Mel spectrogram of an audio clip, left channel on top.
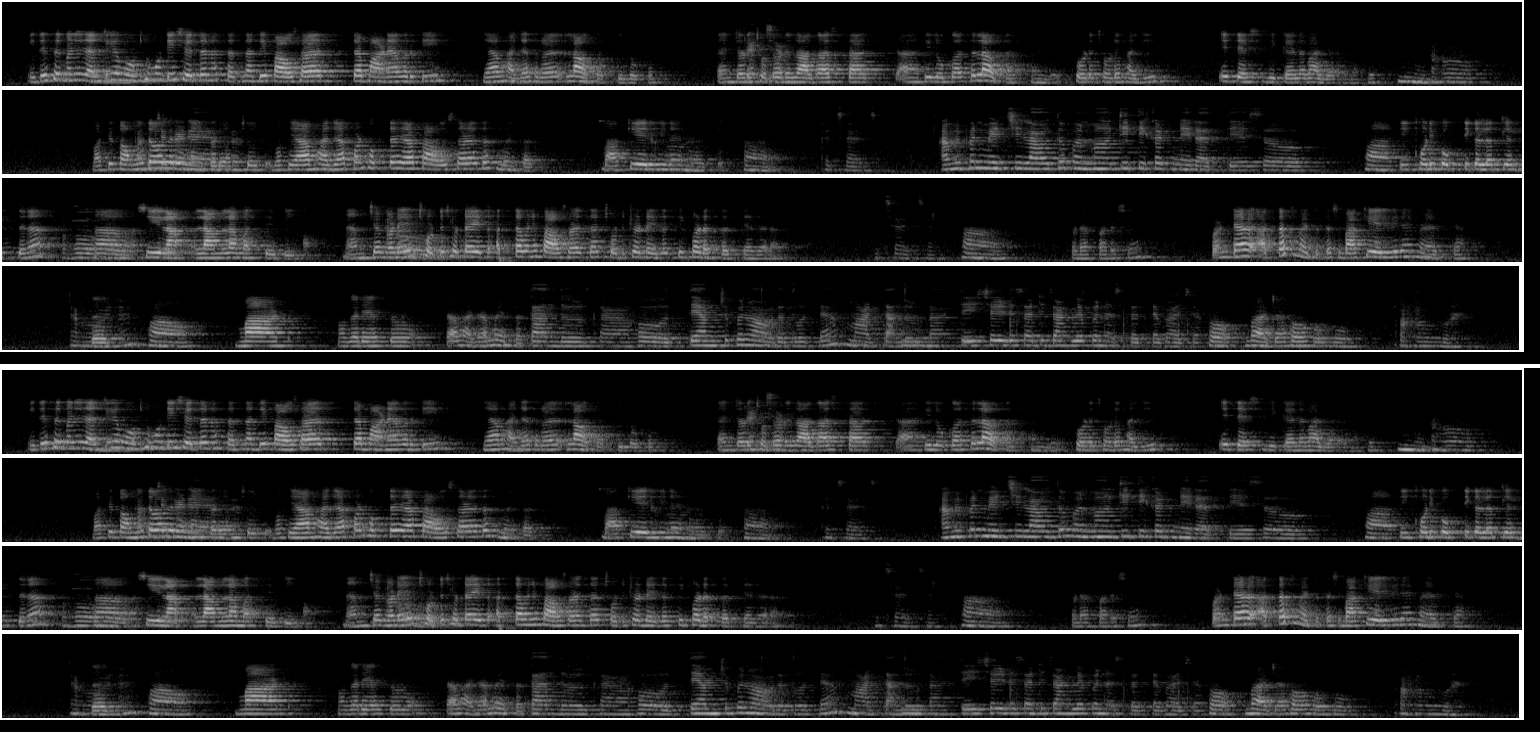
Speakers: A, in the centre; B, on the left.
A: इथे स म्हणजे त्यांची
B: हम्म
A: काय मोठी मोठी शेत नसतात ना ते पावसाळ्याच्या पाण्यावरती ह्या भाज्या सगळ्या लावतात ती लोकं, त्यांच्याकडे
B: अच्छा.
A: छोट छोट जागा असतात ती लोकं असं लावतात म्हणजे थोडं थोडं भाजी येते वि कायला बाजारामध्ये, हम्म.
B: हो
A: बाकी टॉमॅटो
B: आमच्याकडे
A: वगैरे नाही
B: आहे
A: इकडे
B: आता
A: आमच्या मग या भाज्या पण फक्त या पावसाळ्यातचं मिळतात. बाकी एरवी
B: हो
A: नाही मिळत हा.
B: अच्छा अच्छा. आम्ही पण मिरची लावतो पण मग ती तिखट नाही राहत ते असं.
A: हा ती थोडी पोपटी कलरची
B: फिक्की
A: असते ना?
B: हो,
A: हा
B: हो,
A: अशी
B: हो.
A: ला लांब लांब असते ती. आमच्याकडे
B: हो.
A: छोटे छोट्या आत्ता म्हणजे पावसाळ्यात छोटे छोट्या येतात तिखट असतात त्या जरा.
B: अच्छा अच्छा.
A: हा थोड्याफार अश्या पण त्या आ ताचं मिळतात अश्या बाकी एरवी नाही मिळत त्या
B: हो
A: च
B: ना?
A: हा. माठ
B: हं.
A: वगैरे असं त्या भाज्या मिळतात.
B: तांदळ का हो ते आमच्या पण वावरत होत्या माट. तांदूळ
A: हम्म,
B: का ते शरीरासाठी
A: हम्म.
B: चांगल्या पण असतात त्या भाज्या.
A: हो भाज्या हो हो हो.
B: होय.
